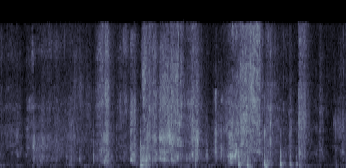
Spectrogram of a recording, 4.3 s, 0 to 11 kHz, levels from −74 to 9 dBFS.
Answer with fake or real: real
